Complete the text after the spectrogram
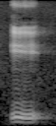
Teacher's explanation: you have to drop your voice until it starts to break like that's third tone · third tone is the frog voice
